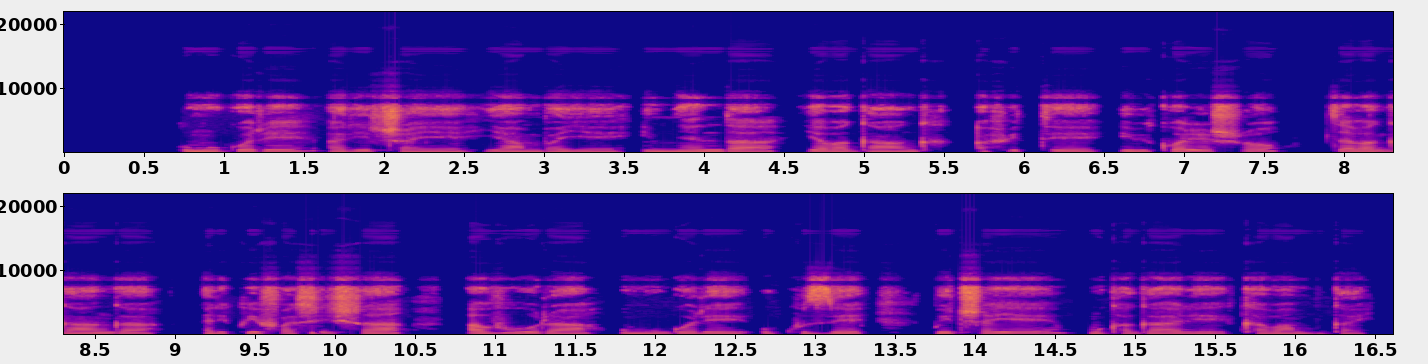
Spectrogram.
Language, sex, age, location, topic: Kinyarwanda, female, 18-24, Kigali, health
